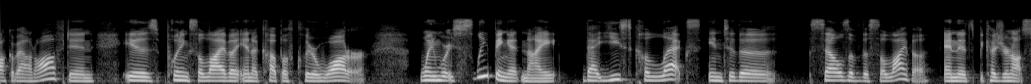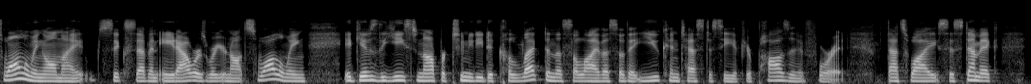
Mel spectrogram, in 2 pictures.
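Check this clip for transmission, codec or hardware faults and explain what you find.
Nothing here points to a transmission, codec or hardware problem; the speech came through an ordinary Opus call path with its usual top end near 8 kHz, and there's nothing more to report.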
